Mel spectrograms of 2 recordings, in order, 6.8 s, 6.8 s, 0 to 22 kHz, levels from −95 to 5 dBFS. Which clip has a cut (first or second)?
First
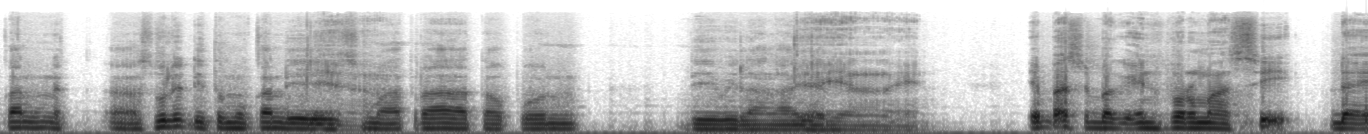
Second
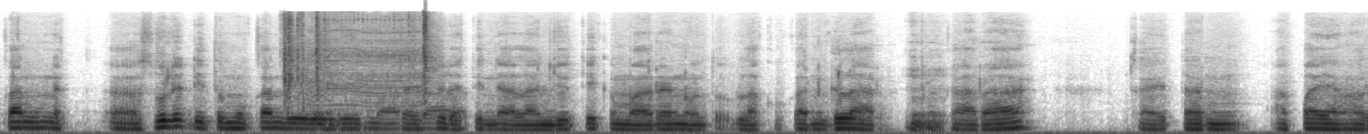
second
